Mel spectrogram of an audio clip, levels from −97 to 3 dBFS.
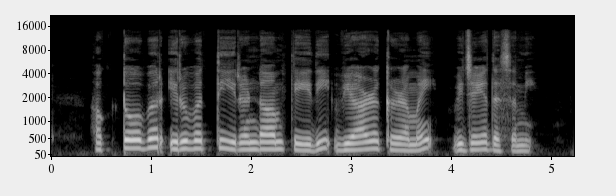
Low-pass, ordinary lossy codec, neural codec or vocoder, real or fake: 14.4 kHz; none; none; real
